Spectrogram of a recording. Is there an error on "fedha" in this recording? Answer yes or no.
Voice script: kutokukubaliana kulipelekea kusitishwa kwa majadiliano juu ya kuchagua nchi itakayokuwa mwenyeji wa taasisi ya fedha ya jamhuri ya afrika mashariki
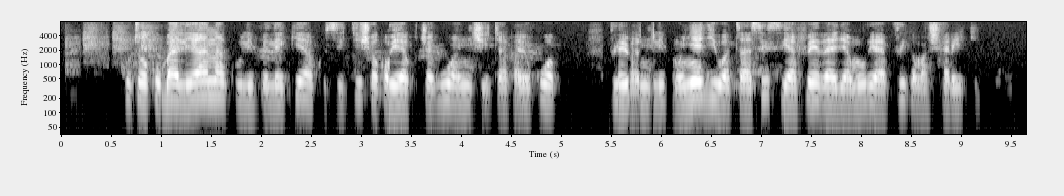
no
